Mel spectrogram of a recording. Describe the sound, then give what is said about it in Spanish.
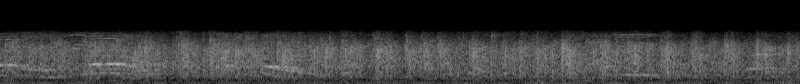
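An audience applauds during a church sermon, a continuous, even wash of clapping lasting the whole stretch with faint voices mixed in. “Dale un aplauso a Cristo, que Él se lo merece.”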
